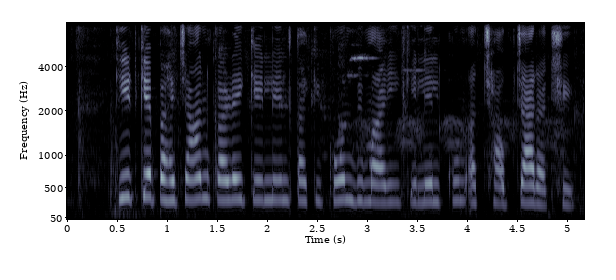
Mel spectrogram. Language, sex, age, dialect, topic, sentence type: Maithili, female, 31-35, Eastern / Thethi, agriculture, question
